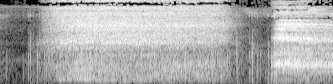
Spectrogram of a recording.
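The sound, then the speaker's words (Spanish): A slow, deep breath: a long hissing inhalation that lasts about two seconds, then a short pause and the start of another breath. The breathing is quiet, and no speech is heard. “aguanta, aguanta, respira profundo.”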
